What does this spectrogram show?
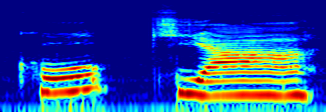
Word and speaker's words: cucchiaio: First of all, we have the pattern cu, which we say is co. Yes. All of this combination of letters have the sound k, whereas all of this combination of letters have the sound.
